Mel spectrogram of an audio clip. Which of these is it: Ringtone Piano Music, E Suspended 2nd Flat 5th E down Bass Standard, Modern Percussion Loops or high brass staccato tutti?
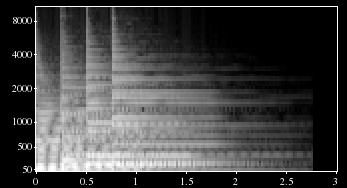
E Suspended 2nd Flat 5th E down Bass Standard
